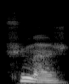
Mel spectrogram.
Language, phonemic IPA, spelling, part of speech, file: French, /fy.maʒ/, fumage, noun, Fr-fumage.ogg
- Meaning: smoking (of food etc)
